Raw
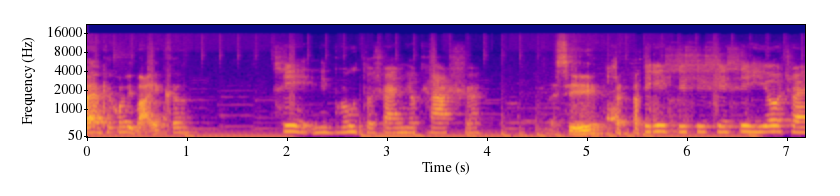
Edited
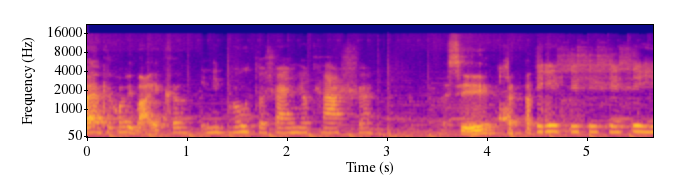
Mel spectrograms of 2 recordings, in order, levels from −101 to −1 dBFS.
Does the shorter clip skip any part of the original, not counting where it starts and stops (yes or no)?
yes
